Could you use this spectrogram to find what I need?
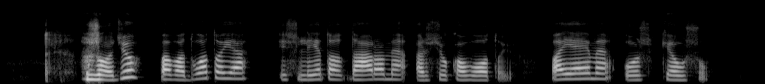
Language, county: Lithuanian, Kaunas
